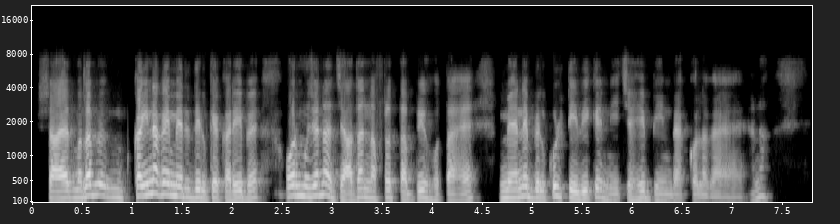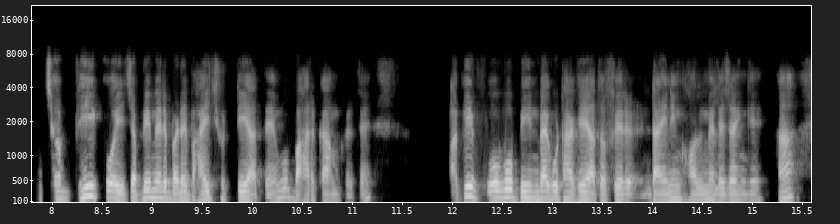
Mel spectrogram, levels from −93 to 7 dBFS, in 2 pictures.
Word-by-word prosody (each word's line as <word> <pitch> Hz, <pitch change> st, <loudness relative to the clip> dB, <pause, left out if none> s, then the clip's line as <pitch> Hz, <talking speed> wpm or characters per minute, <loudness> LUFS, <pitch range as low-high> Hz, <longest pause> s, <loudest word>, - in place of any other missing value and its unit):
शायद 150 Hz, +1 st, +5 dB
मतलब 180 Hz, -3 st, +2 dB
कहीं 200 Hz, +2 st, +7 dB
न 250 Hz, -, +7 dB
कहीं 230 Hz, -1 st, +5 dB
मेरे 195 Hz, -4 st, +3 dB
दिल 165 Hz, -, +3 dB
के -, -, +5 dB
करीब 145 Hz, +2 st, +1 dB
है 160 Hz, +2 st, 0 dB, 0.3 s
और 205 Hz, -, +6 dB
मुझे 205 Hz, 0 st, +4 dB
ना, 220 Hz, -, +4 dB
ज़्यादा 150 Hz, +3 st, +2 dB
नफ़रत 160 Hz, 0 st, -2 dB
तब 130 Hz, -2 st, 0 dB
भी 150 Hz, -, +2 dB
होता 125 Hz, -1 st, -2 dB
है, 130 Hz, +6 st, -3 dB, 0.3 s
मैंने 160 Hz, +5 st, +4 dB
बिल्कुल 155 Hz, +6 st, +1 dB
टीवी 150 Hz, -2 st, +3 dB
के 175 Hz, +4 st, -1 dB
नीचे 125 Hz, 0 st, -6 dB
ही 145 Hz, +3 st, -1 dB
बीन 120 Hz, -2 st, -5 dB
बैग 110 Hz, -1 st, -4 dB
को -, -, -3 dB
लगाया 95 Hz, -5 st, -6 dB
है। 85 Hz, -, -12 dB
है -, -, -11 dB
ना? 180 Hz, 0 st, -9 dB, 0.6 s
जब 145 Hz, 0 st, -4 dB
भी 190 Hz, +4 st, +4 dB
कोई 145 Hz, -3 st, +3 dB
जब 120 Hz, -, -1 dB
भी 160 Hz, +1 st, +2 dB
मेरे 160 Hz, -1 st, +2 dB
बड़े 135 Hz, -1 st, +1 dB
भाई 125 Hz, +1 st, -1 dB
छुट्टी 140 Hz, +1 st, -5 dB
आते 125 Hz, -, -3 dB
हैं 115 Hz, -, -4 dB
वो 175 Hz, +3 st, -5 dB
बाहर 120 Hz, +1 st, -4 dB
काम 120 Hz, -1 st, -4 dB
करते -, -, -14 dB
हैं। -, -, -11 dB, 0.8 s
अभी 195 Hz, -, +2 dB, 0.2 s
वो 155 Hz, -, +4 dB
वो 170 Hz, 0 st, +4 dB
बीन 140 Hz, -1 st, +1 dB
बैग 150 Hz, -1 st, +2 dB
उठा 140 Hz, -1 st, 0 dB
के 135 Hz, +2 st, -2 dB
या 130 Hz, -2 st, +2 dB
तो 130 Hz, -, -4 dB
फिर 125 Hz, 0 st, -3 dB, 0.2 s
डाइनिंग 125 Hz, +1 st, -1 dB
हॉल 125 Hz, -1 st, -2 dB
में 130 Hz, 0 st, -3 dB
ले 125 Hz, +1 st, -3 dB
जाएँगे 125 Hz, 0 st, -5 dB, 0.2 s
हाँ, 165 Hz, +5 st, -2 dB
145 Hz, 245 wpm, -18 LUFS, 125-165 Hz, 0.8 s, कहीं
